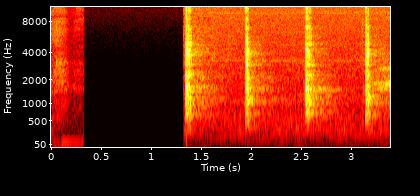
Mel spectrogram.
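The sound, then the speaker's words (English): A clock ticks loudly and steadily, four sharp, ringing ticks spaced evenly about half a second apart after a brief moment of silence, with no voices present. “The deadline day clock is still ticking.”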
